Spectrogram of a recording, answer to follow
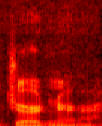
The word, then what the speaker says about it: giardiniera: I like how you say it properly too, giardiniera.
